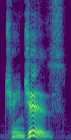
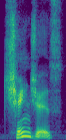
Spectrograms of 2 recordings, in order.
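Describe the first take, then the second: First: "changes" wrongly stressed on the ending, chan-GES; odd "changes" with the weight on -GES; stress on last syllable. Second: CHANGES with the CHANGE drawn out and punched; slow "changes", weight on CHANGE; stress on first syllable. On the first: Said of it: "would we emphasize the S". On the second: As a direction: hit the first syllable of "changes", let the end drop. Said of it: "Would we emphasize the change". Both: Shown as a demonstration.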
